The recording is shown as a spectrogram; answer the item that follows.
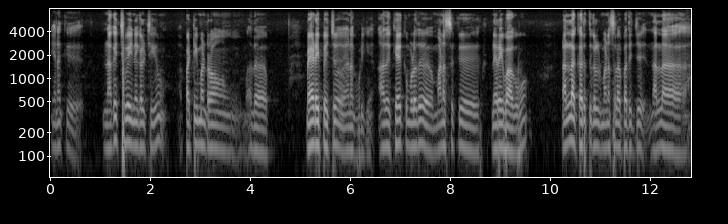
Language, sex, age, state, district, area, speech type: Tamil, male, 45-60, Tamil Nadu, Erode, rural, spontaneous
